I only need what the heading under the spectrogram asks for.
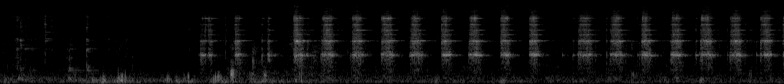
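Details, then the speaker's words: First-generation Honda Vario carburetor engine rebuild, lapping valves in cylinder head: quick even back-and-forth scraping about three strokes a second, fine-toned with no rough grit, lapping done; smooth valve lapping. "Jadi untuk standar penyakiran klep ini kalau suaranya itu setelah dilakukan penyakiran suaranya ini maksud saya suaranya itu sudah halus terus sudah enggak terasa kasar"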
